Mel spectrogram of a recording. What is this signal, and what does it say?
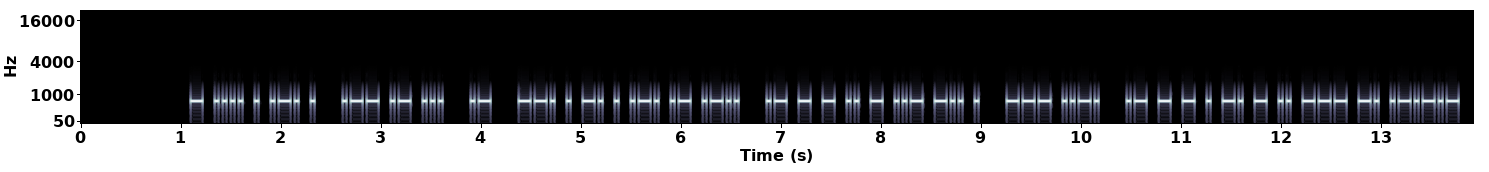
Morse code, heard as a keyed tone, about 30 wpm, 700 Hz. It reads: THERE WAS A GENERAL ATTITUDE OF ATTENTION.
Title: Sentences from Top 1300 Words 30wpm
